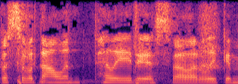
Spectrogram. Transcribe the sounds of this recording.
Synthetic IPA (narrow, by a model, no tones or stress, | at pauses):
b̥əsɔvɔdalˠənʰɛlˠejɾjɨəsvɛlˠaɾɔlˠiɡəm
